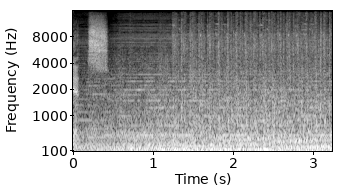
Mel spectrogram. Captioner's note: gunfire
